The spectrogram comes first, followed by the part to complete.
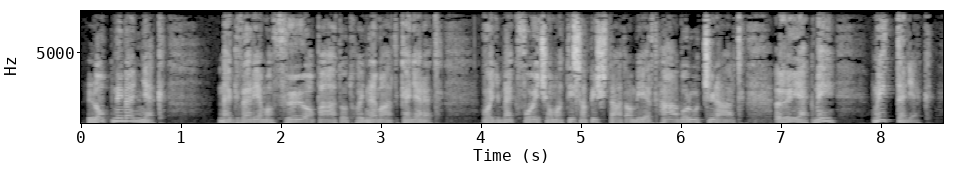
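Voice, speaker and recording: A man voicing an enraged, desperate poor father who shouts in fury. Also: on the low side, sing-song, husky, pitched above the performer's own voice, heavily acted. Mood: raging. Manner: shouting, raging.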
